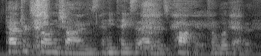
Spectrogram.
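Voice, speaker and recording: A woman's voice: on the low side, fairly quick, a crowd in the background. A woman reading script stage directions aloud in an amateur dramatic reading, with mock-serious narration. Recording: roomy echo, others laughing behind.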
